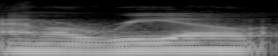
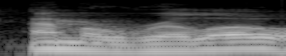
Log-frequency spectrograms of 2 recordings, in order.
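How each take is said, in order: First: The double L sounds like a Y. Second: The double L sounds like an L. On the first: "ya for the L L sound" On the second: "the L L, la la"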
